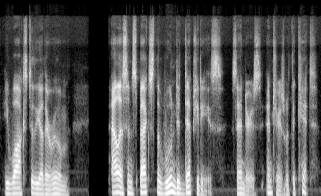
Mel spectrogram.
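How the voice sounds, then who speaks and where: A man's voice: lowish voice, a little slow, vocal fry, dry recording, clean studio sound. A man reading stage directions as narrator at a screenplay table read.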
